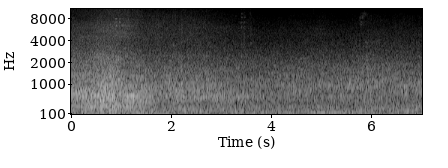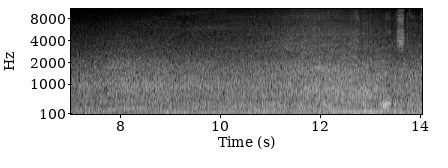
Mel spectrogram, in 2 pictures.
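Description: Road traffic going by: a steady wash of tyre and engine noise that swells about a second in and again near the end.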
